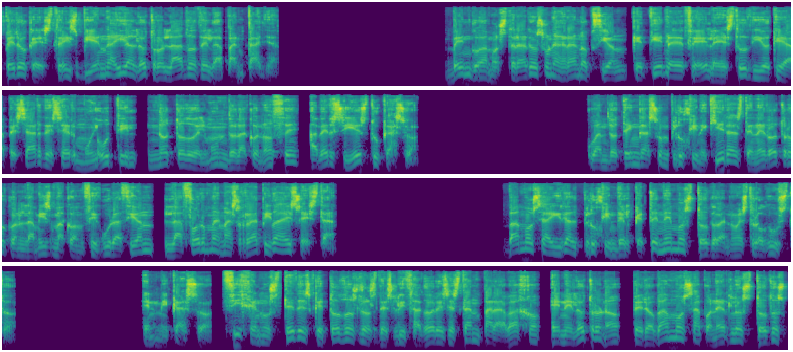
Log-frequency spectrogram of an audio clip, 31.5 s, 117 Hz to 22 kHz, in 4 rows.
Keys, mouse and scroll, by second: 0.8 click, 2.8 click, 4.0 click, 5.1 click, 6.5 click, 7.7 click, 8.9 click, 10.1 click, 10.8 click, 11.8 click, 12.6 click, 13.7 click, 14.5 click, 15.2 click, 16.2 click, 17.4 click, 18.4 click, 19.4 click, 21.3 click, 22.5 click, 25.8 click, 26.5 click, 28.8 +, 30.4 click.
